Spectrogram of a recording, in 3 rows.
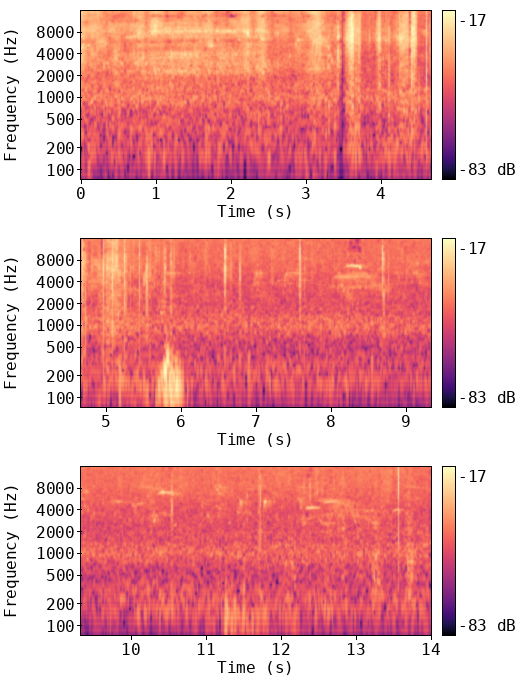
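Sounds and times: faint distant bird chirps: 0:00.0 - 0:03.5, 0:06.6 - 0:14.0.

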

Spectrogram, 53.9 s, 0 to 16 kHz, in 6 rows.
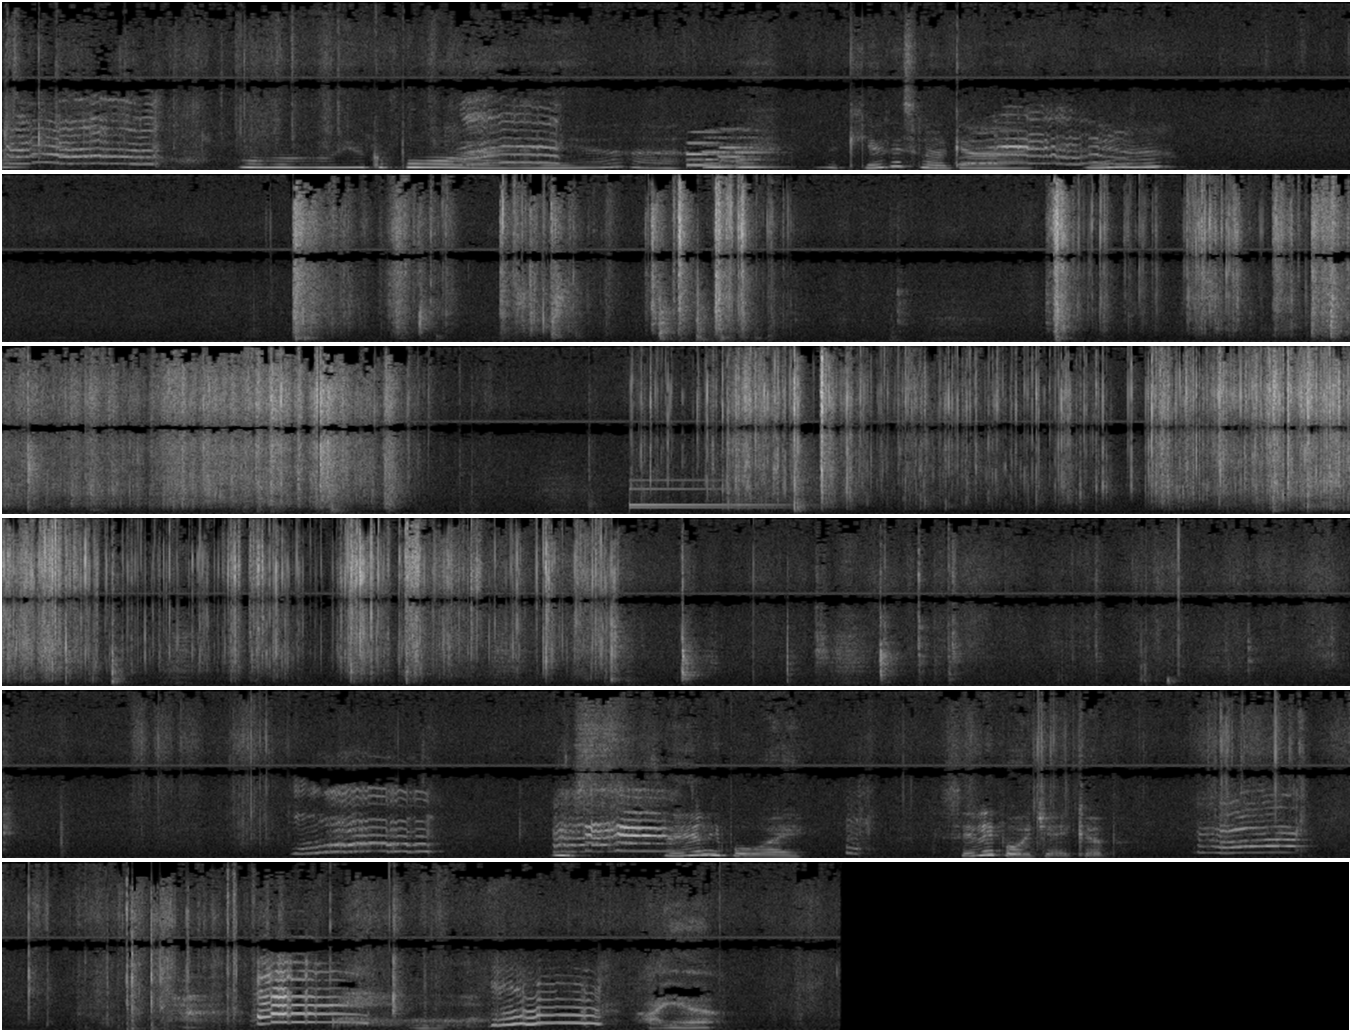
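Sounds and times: crinkle toy rustling: 0:00.0 - 0:03.8, 0:10.9 - 0:14.4, 0:15.9 - 0:21.0, 0:22.2 - 0:35.9, 0:36.7 - 0:38.2
two-tone ding: 0:04.6 - 0:05.2, 0:22.2 - 0:23.4.

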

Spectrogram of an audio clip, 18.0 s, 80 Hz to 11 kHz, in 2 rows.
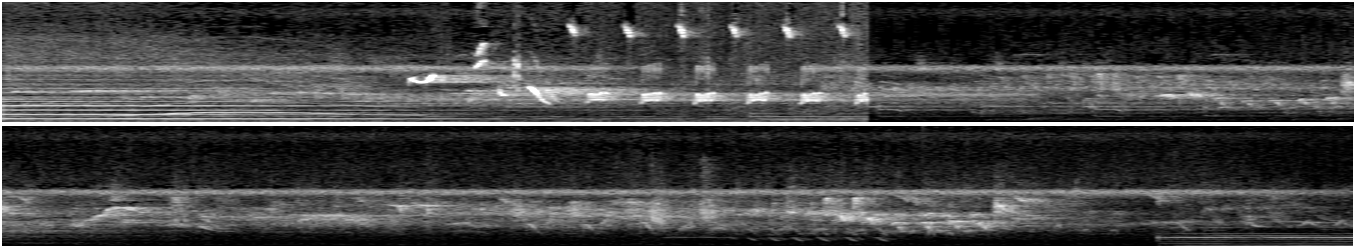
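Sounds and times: small birds chirping: 0:02.1 - 0:05.8
steady high-pitched tone: 0:16.7 - 0:18.0.

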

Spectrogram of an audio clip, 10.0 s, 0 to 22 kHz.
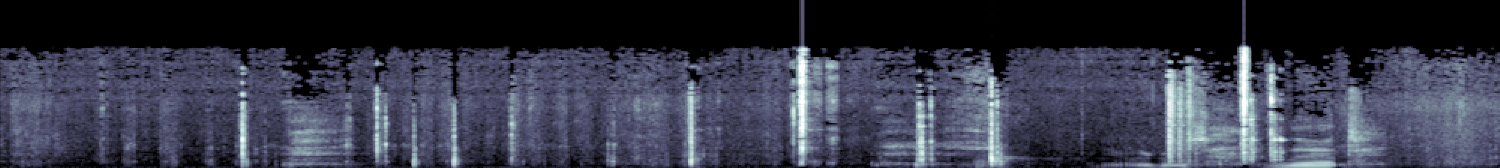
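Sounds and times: low steady hum: 0:00.0 - 0:10.0
chainsaw parts clicking and knocking: 0:07.7 - 0:08.7.

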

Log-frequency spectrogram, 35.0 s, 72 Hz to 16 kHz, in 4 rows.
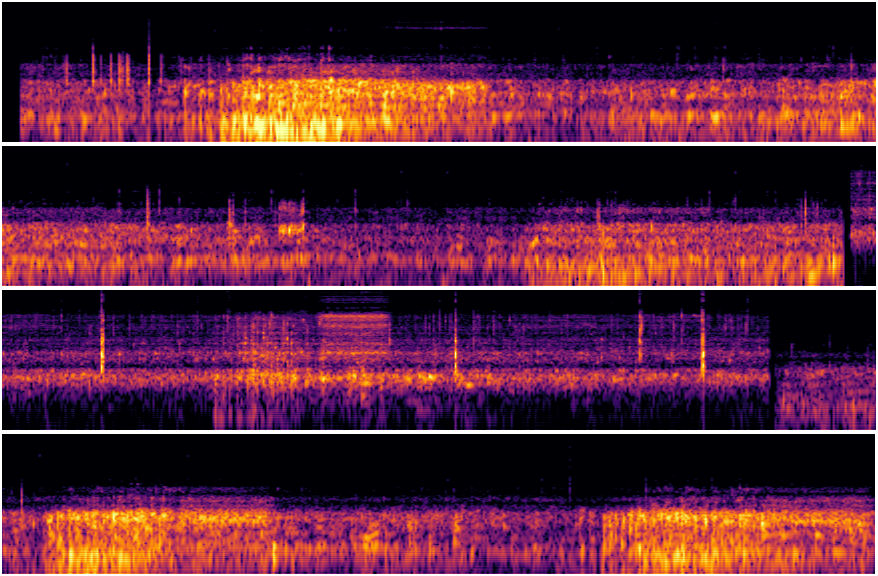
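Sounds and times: underwater rushing and bubbling: 0:00.2 - 0:34.9
hissy wash with sharp clicks: 0:17.9 - 0:19.9, 0:20.7 - 0:25.2.

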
